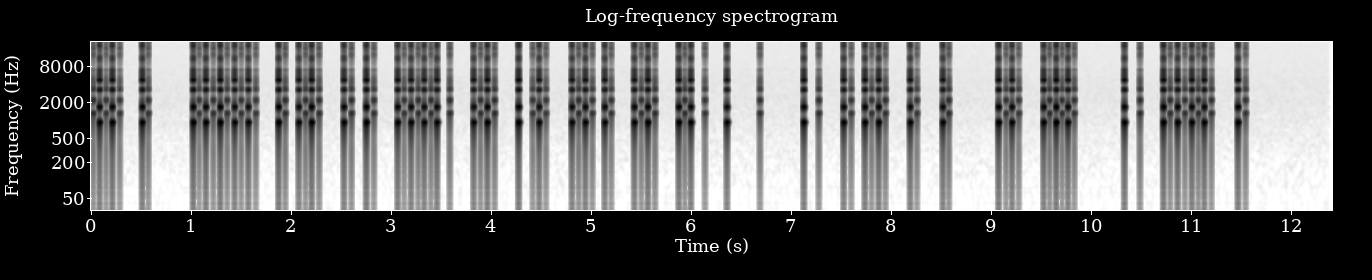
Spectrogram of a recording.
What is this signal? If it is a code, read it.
Morse code (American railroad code), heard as a telegraph sounder, hand-sent with a straight key. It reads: … PROVINCIAL TREE IS THE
